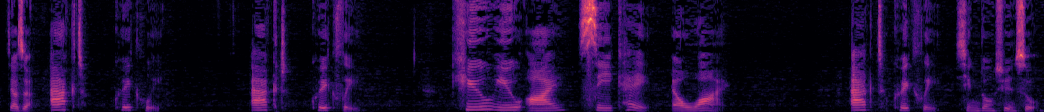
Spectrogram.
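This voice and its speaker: A woman teacher, explaining English vocabulary step by step and repeating each word slowly for students. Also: mid-range voice, fairly bright tone. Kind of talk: recorded vocabulary lesson.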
